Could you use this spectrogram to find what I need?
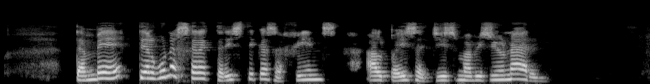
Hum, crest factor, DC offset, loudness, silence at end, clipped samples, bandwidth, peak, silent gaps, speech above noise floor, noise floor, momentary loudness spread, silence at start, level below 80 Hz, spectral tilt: none; 16 dB; under 0.1%; -16 LUFS; 1.05 s; under 0.1%; 7.6 kHz; -2 dBFS; none; 64 dB; -79 dBFS; 6 LU; 0.75 s; -60 dBFS; -4 dB/octave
